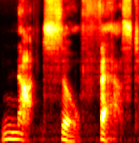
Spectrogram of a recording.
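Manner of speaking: nasty, menacing, unpleasant hissing voice. A woman stops a group of troublemakers, in a hissing, unpleasant voice. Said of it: "hissed an unpleasant voice".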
